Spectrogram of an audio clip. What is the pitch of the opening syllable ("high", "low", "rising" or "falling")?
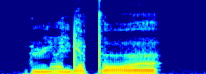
rising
